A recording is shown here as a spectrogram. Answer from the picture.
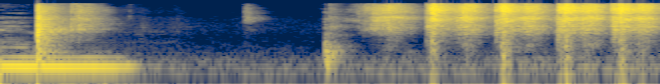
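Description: A short snap at the start as a plastic egg is closed. Then, just over a second in, a plastic egg filled with dried green split peas is shaken fast like a maraca: a loud, dense rattle with a nice sharp sound.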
